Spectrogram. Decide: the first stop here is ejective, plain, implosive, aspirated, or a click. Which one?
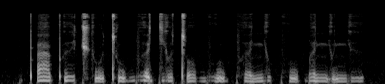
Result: ejective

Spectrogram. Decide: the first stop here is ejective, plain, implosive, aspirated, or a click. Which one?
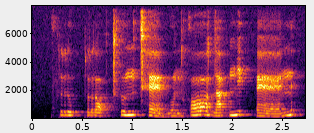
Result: aspirated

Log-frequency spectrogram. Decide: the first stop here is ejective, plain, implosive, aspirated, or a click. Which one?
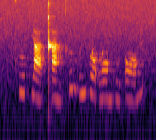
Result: aspirated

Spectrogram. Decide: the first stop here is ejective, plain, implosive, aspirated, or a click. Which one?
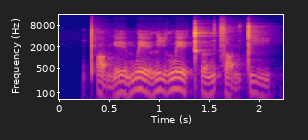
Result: aspirated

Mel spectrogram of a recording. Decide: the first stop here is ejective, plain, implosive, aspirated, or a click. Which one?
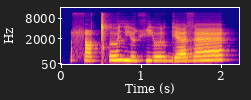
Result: click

